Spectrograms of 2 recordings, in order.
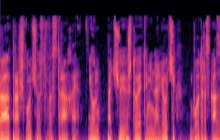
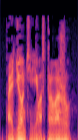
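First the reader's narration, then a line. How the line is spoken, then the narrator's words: Softening grumble. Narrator (Russian): Серая шинель уже смягчаясь, пробурчала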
